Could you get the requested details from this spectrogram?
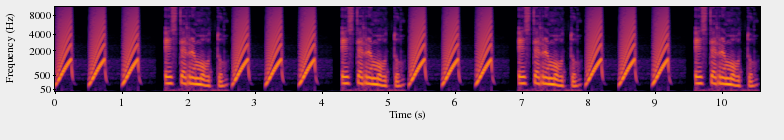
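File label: translated earthquake, Spanish; iOS 26 Sounds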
